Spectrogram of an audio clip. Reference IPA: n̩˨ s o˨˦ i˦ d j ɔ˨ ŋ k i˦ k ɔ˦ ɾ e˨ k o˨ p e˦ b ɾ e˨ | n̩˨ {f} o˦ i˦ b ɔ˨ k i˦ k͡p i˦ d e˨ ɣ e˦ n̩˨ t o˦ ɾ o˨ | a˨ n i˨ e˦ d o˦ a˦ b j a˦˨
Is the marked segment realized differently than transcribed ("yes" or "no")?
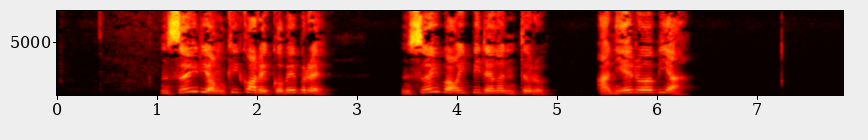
yes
